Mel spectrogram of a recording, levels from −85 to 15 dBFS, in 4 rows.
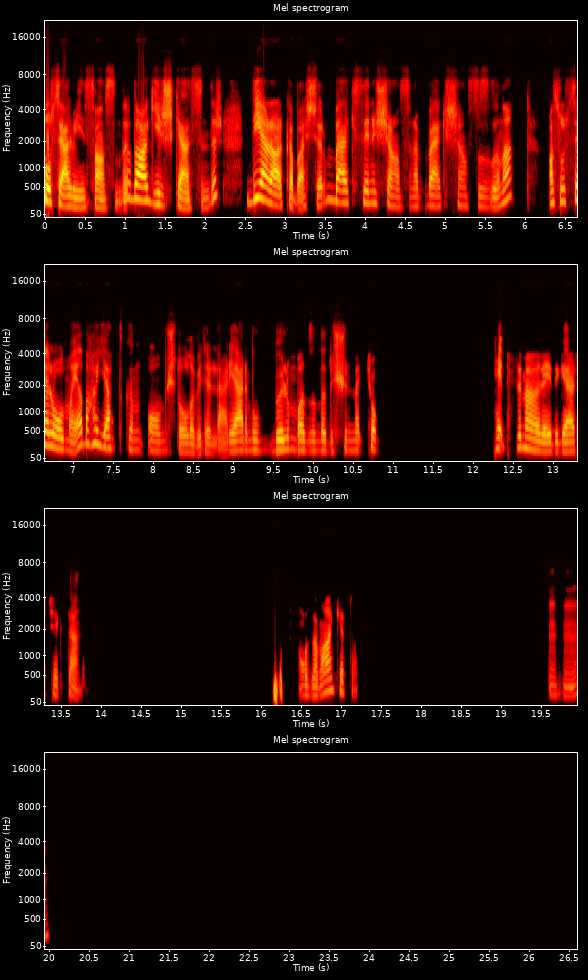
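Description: Microphone overload from 0.0 to 0.25 s gives the opening syllables a harsh, crackly edge. The input level was likely set too high, so peaks overshoot the converter's ceiling by about 4 dB and their tops are sheared flat across a small share of samples.

Microphone volume stepped down at 0.04 s, inside that distorted burst: speech and background drop abruptly by about 4 dB. This is likely the call software reacting to the clipping by cutting the device's input gain in a single step.

Microphone overload returns from 1.19 to 1.23 s as a brief crackle on a loud peak. The input likely still sits slightly too hot, with peaks exceeding the converter's limit by about 1 dB and a small fraction of samples flattened.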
